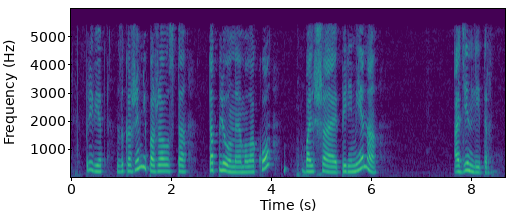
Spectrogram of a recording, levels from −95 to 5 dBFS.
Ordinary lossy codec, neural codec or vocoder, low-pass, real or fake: MP3, 48 kbps; codec, 16 kHz, 16 kbps, FreqCodec, larger model; 5.4 kHz; fake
